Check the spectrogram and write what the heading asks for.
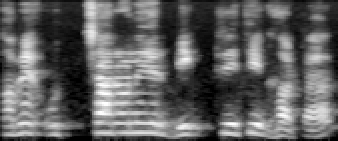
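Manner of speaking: slow, word by word for pupils to write; teacher dictating a rule, slow and spaced; slow dictation. Shown as a demonstration. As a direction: dictate it slowly with pauses.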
